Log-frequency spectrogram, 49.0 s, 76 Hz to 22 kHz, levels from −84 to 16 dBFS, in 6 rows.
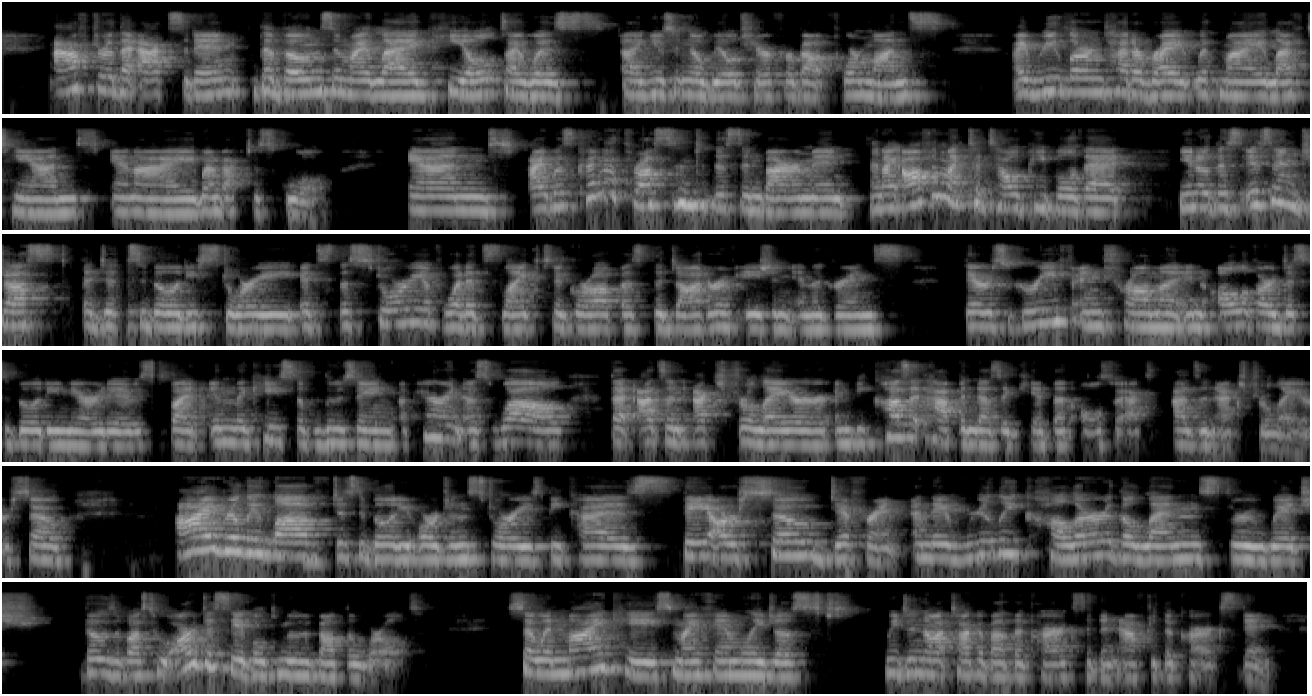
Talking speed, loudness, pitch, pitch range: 200 wpm, -26 LUFS, 205 Hz, 195-225 Hz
